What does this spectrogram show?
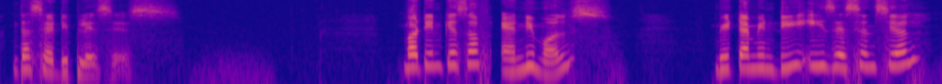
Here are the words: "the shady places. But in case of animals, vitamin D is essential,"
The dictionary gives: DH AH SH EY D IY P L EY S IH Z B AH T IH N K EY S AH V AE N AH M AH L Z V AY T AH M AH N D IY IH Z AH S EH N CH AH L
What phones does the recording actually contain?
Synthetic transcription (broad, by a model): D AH S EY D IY P L EY S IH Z B AH T IH N K EY S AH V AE N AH M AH L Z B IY T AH M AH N D IY IH Z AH S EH N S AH L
